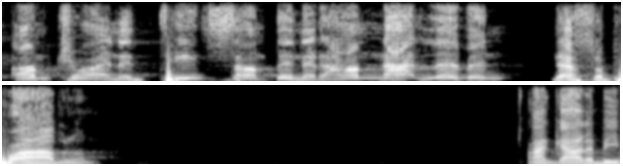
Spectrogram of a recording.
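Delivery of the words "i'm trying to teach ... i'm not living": a high, sung confession from the pulpit; high pleading quote. Retold or imitated. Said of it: "You're gonna say".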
